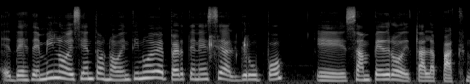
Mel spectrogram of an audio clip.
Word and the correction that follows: Tarapacá: No sé si lo estoy pronunciando bien. – Viña San Pedro de Tarapacá. – Tarapacá, bien.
